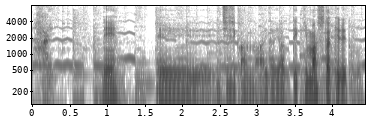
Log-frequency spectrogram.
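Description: A man's voice: medium pitch, expressive, moderate pace, vocal fry, over music. A young man hosting a casual radio show, chatting politely with some self-deprecation. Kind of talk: casual radio chat and announcements.

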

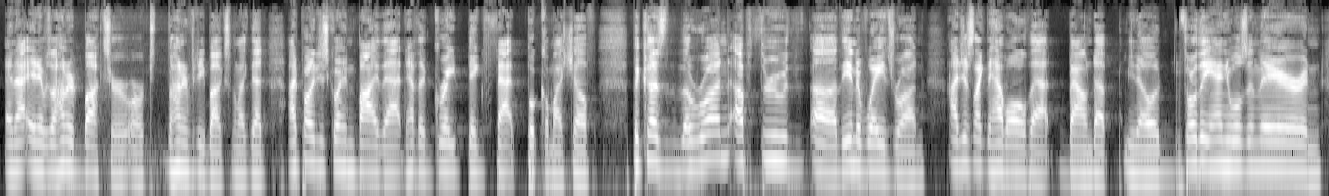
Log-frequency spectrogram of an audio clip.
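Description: Man, podcast host, quick pace, slightly high voice, casual and detailed, dry close sound. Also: steady tone, dry recording. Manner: knowledgeable, detailed explaining. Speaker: podcast host interviewing a friend. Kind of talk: casual comic-book chat.

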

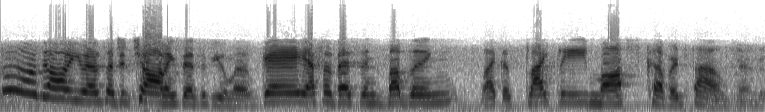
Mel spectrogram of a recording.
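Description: An actress playing a smug rival schoolteacher in an old radio comedy, with affected sugary politeness and drawn-out barbs. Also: female voice, fairly high pitch, animated, a loud crowd. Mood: sugary, catty. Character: catty, syrupy rival schoolteacher woman, smug and condescending. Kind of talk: 1940s-50s radio sitcom acting. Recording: dull, hissy vintage radio recording.

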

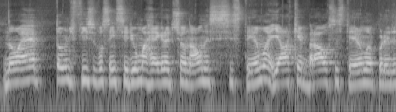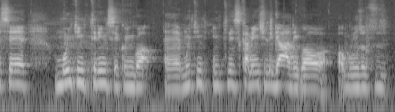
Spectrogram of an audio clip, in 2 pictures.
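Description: A man's voice: fairly high pitch, level tone, fairly quick, darkish tone. A man with a Brazilian accent hosting a casual podcast about tabletop games, explaining at length with slangy asides. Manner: wordy, explanatory, peppers talk with slang and tags. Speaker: podcast host and game master.

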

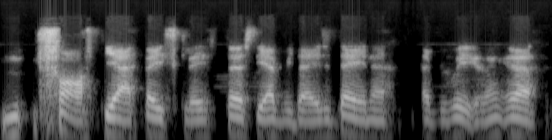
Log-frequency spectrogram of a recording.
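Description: A young man chatting casually with friends in a relaxed, jokey way. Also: lowish voice, rapid-fire, husky, dry recording, highs cut off. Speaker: guest catching up with friends. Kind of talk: casual chat.

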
